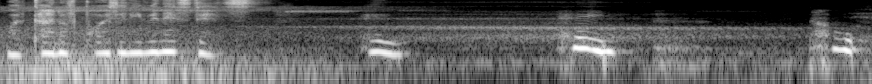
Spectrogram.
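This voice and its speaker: A woman acting a protective, scolding but tender vampire girlfriend in an intimate ASMR roleplay, hushed and often slipping into breathy whispers. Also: fairly high pitch, takes it slowly, slight background noise. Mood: panicked, pleading.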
